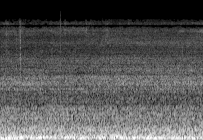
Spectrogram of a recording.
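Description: Low, steady rumble of a vehicle heard from inside its cabin.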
